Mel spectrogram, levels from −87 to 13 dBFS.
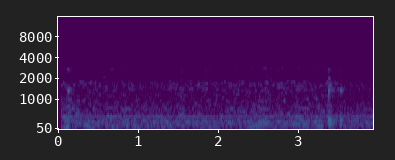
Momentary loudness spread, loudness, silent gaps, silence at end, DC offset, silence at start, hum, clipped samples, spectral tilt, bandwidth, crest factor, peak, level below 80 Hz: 7 LU; -65 LUFS; none; 0 s; under 0.1%; 0.05 s; none; under 0.1%; -6 dB/octave; 5.8 kHz; 24 dB; -40 dBFS; -76 dBFS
